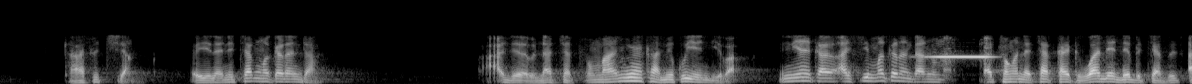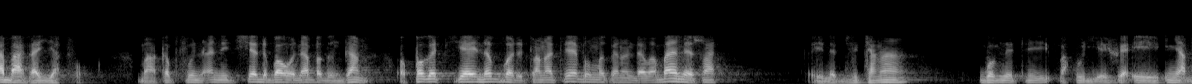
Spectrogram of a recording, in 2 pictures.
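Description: At 9.08 s a microphone picks up its own loudspeaker and causes a loudspeaker feedback squeal: a 1.4 kHz tone swells within about a third of a second to roughly 10 dB above the speech, then stops at 10.12 s.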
